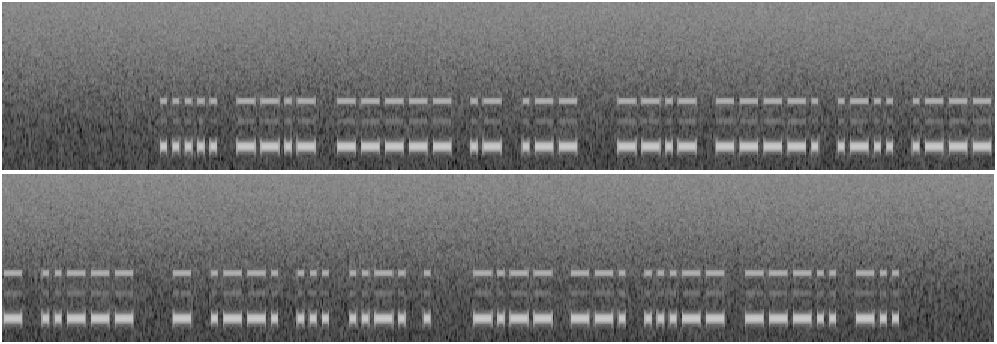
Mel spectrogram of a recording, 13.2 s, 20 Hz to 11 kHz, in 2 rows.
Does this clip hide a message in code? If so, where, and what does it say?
Yes: Morse code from 1.0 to 12.7 s, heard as a keyed tone, hand-sent with a paddle, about 29 wpm, 490 Hz. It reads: 5Q0AW Q9L12 TPSFE YG38D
